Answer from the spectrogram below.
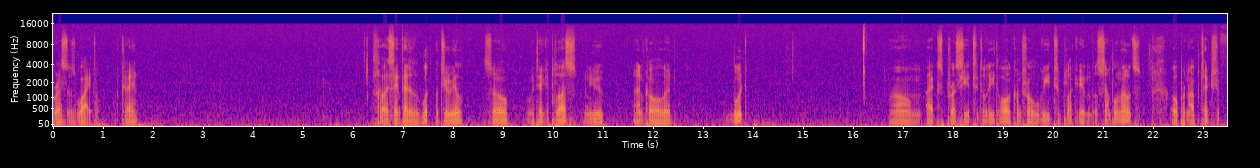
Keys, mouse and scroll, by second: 14.2 o, 18.1 x, 19.6 ctrl+v, 20.6-22.5 middle drag, 23.4 click.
